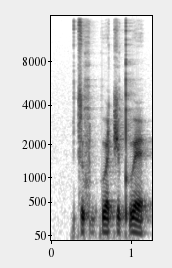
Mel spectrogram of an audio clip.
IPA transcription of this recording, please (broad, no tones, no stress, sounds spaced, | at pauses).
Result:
t͡s ə xʷ ə b kʷ a t͡ʃ ɛ kʷʼ ɛ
